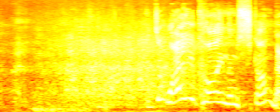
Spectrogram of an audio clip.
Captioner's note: audience laughing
